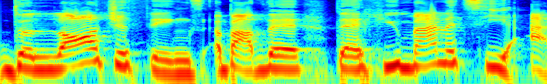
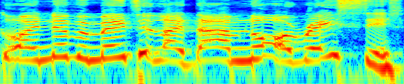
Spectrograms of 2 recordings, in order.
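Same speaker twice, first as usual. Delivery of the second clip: tearful, weepy, high crying voice; 8 semitones higher than usual. Retelling what someone said while crying: imitating Mary crying. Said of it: "Mary's crying".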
